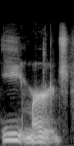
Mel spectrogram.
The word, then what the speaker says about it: emerge: is this one e this one actually makes a long e sound so we got e merge um and then here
